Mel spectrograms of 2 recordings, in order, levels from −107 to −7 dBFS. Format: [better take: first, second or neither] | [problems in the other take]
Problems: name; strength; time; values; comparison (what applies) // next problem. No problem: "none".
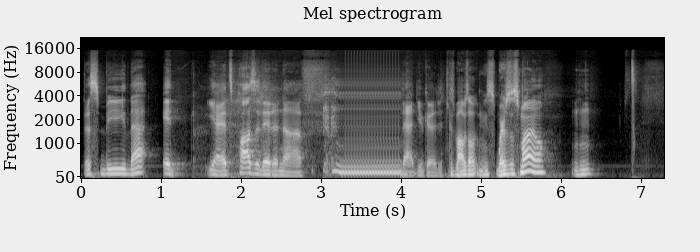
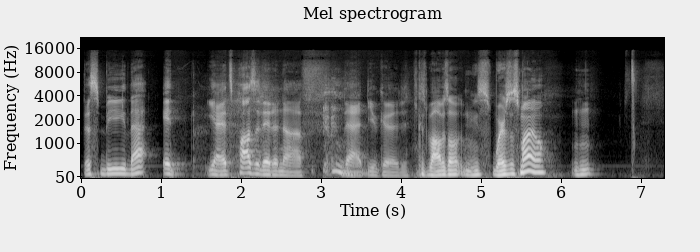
second | audio freezing; at 3.5 s for 0.5 s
